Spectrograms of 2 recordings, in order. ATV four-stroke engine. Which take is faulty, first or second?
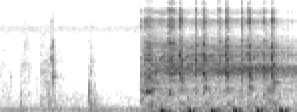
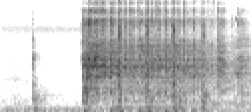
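first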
